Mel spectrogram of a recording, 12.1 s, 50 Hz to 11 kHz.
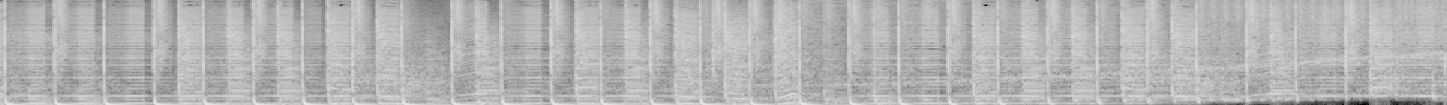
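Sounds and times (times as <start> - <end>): percussion hits: 0.0 - 12.0.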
